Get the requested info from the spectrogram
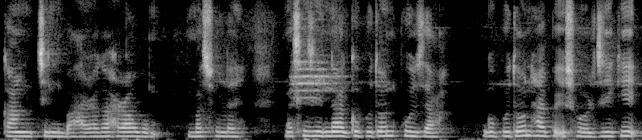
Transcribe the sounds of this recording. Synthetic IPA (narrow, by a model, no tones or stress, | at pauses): kaŋt͡ʃiŋbaɦaɾaɡaɦaɾawbɐmɐsulaj | mɐsizinaɡubudɔnpuzaɡubudɔnɦajbaisɔɾziɡi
